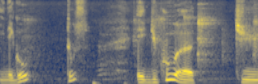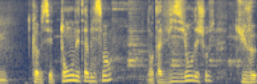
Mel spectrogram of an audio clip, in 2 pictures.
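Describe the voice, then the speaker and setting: A man at a very slow pace with very wide pitch swings and long, frequent pauses, music in the background. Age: 40s. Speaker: chef and restaurant owner. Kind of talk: interview answer.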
